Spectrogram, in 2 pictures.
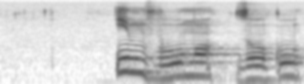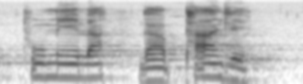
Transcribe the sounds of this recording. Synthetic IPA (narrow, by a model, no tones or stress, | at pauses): iːɱvumɔzok̬utʰumɛlaŋapʰaːnd͡ɮʱɛ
